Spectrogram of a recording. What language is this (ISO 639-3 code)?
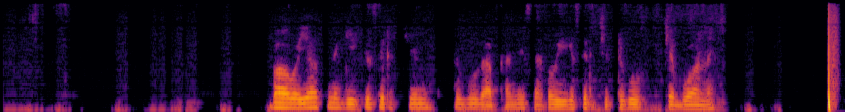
kln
